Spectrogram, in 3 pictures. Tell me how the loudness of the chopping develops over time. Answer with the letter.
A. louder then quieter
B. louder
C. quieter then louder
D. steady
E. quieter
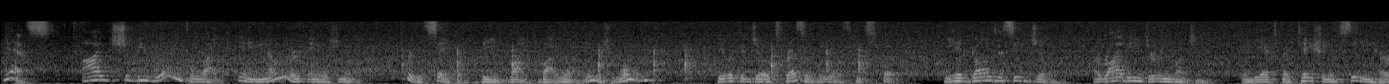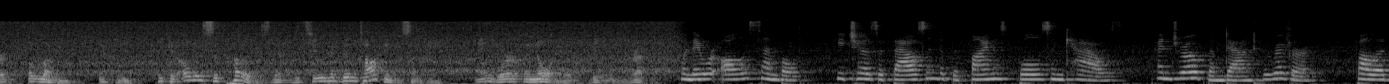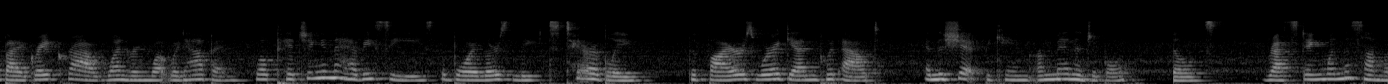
C.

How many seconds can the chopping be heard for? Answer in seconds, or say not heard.
5 s.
